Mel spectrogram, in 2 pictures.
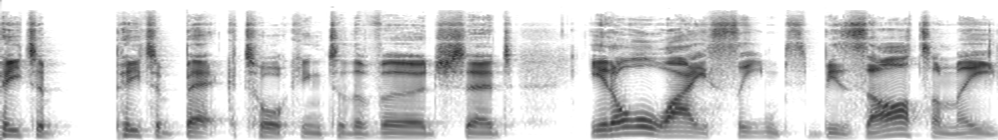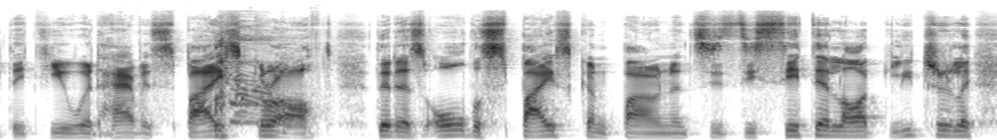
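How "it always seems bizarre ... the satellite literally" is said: put-on South African accent. Reading out Peter Beck's quote to The Verge, Peter Beck in South African accent. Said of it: "No, he's not South African, is he?".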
